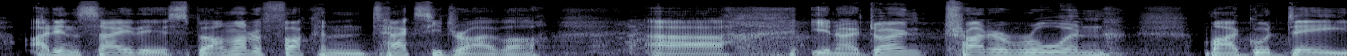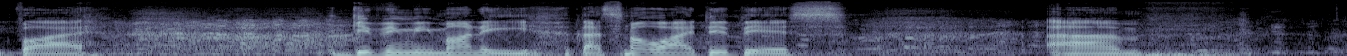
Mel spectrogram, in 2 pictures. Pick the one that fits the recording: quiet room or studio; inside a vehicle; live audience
live audience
